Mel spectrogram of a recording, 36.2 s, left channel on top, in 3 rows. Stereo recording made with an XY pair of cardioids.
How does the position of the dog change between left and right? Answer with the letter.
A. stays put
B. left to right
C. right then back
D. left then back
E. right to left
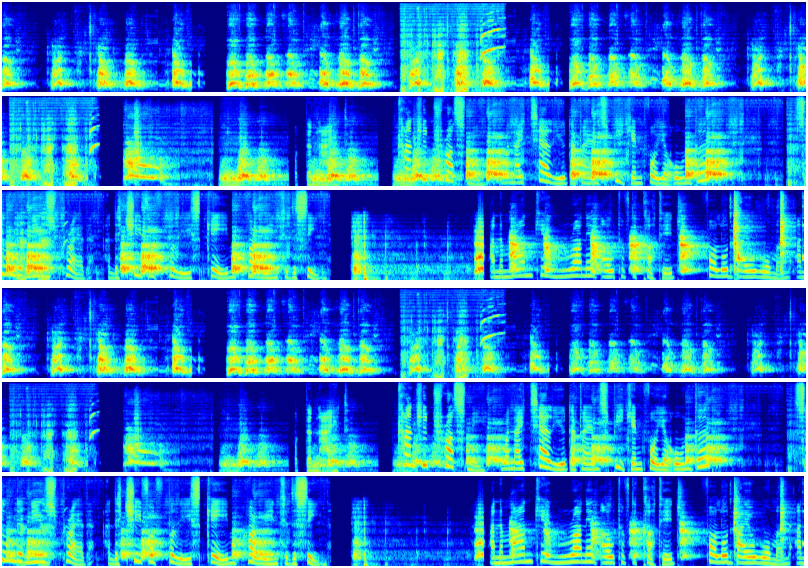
E.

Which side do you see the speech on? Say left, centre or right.
right.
